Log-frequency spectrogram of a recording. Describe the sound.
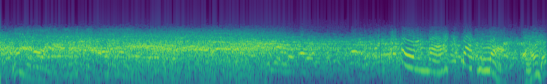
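A loud, steady roar of a horse-race crowd at the finish of a race, many voices cheering and shouting at once, with individual yells rising and falling above the din toward the end.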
